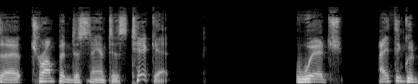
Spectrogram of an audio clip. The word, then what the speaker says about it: DeSantis: the way you because you keep saying dantos rather than DeSantis DeSantis dantos dantas you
